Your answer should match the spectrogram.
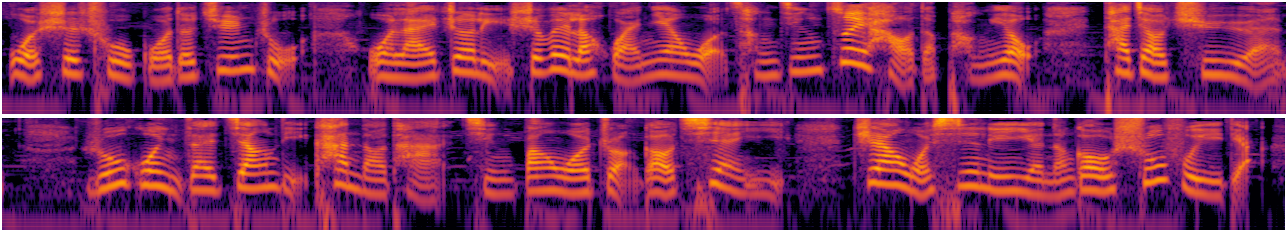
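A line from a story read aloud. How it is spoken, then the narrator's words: Long sigh. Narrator (Chinese): 楚怀王长叹一声说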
